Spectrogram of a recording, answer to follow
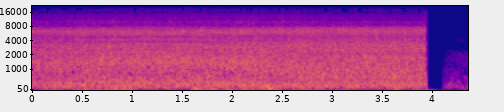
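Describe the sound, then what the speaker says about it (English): Steady rushing water of a small, almost waterfall-like stream pouring into the Suwannee River, a constant close splashing flow that cuts off abruptly at the end. "There's a cool little stream flowing into the river."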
